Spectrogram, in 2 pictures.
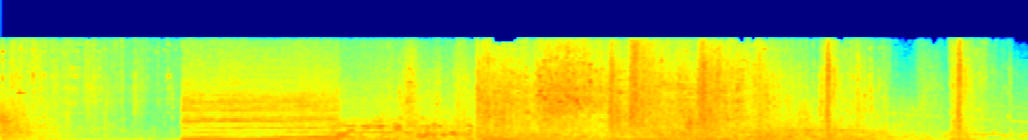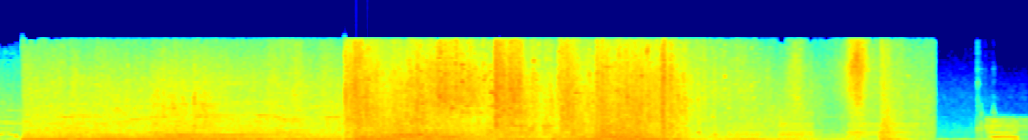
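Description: Cars crash with loud metal impacts.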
